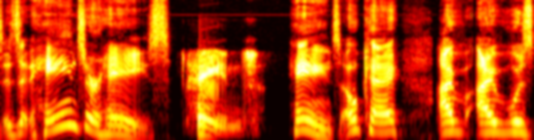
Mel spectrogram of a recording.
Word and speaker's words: Haynes: right off the bat because i've heard it's pronounced different ways is it hanes or hayes haynes haynes okay i've i was doing some research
